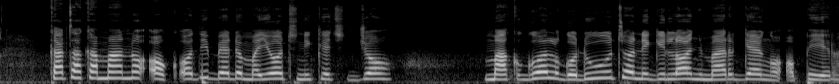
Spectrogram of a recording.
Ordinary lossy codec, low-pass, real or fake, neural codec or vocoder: none; none; real; none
